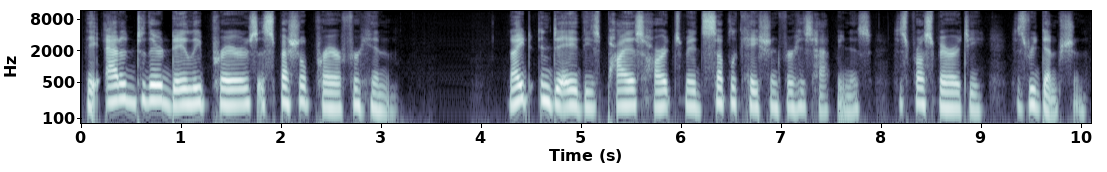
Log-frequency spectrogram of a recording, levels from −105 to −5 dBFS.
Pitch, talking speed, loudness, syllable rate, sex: 175 Hz, 155 wpm, -20 LUFS, 4.8 syllables/s, female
